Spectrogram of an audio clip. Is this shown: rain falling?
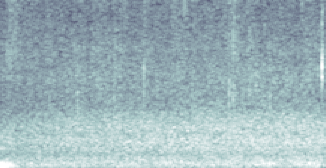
yes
